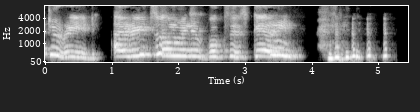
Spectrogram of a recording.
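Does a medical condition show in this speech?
Yes: cerebral palsy; diagnosed at 6 months old, quadriplegic; needs daily help with basic tasks like dressing and making food.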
